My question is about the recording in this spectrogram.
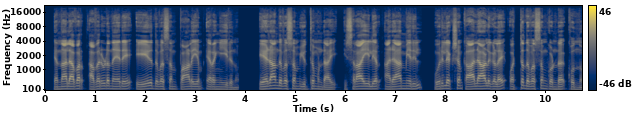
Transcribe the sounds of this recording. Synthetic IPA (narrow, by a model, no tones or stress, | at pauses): e̞nːaːlɐʋɐrɐʋɐɾuɽe̞ne̞ːɾe̞eːɻud̪iʋɐsɐmpaːɭɐjɐmirɐŋːijiɾunːu | e̞ːɻaːmd̪iʋɐsɐmjud̪ʱːɐmuɳɖaːjḭisraːje̞ːlijɐrɐɾaːmjɐɾil | o̞ɾule̞kʂɐmkaːlaːɭuɣɐɭe̞o̞tːɐd̪iʋɐsɐmko̞ɳɖɨko̞nːu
